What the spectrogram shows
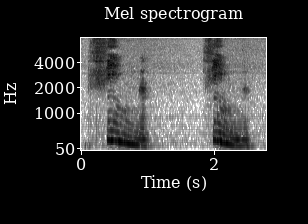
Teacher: add an e to make that feminine and you lose the nasal vowel it becomes oral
